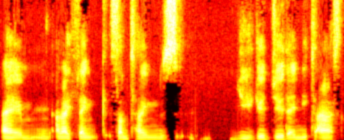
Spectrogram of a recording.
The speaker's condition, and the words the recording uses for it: Stuttering. So there's little things, like I have a stammer, and I say M a lot, but I make sure I get up in front of large groups of people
